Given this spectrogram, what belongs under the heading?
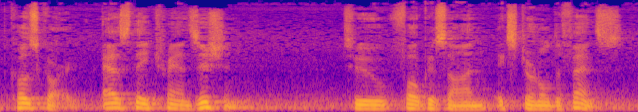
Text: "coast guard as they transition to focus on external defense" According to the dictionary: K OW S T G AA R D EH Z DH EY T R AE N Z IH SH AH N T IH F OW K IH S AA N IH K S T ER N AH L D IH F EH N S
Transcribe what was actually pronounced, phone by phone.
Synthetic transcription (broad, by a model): K OW S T G AA R D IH Z DH EY T R AE N Z IH SH AH N T IH F OW K IH S N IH K S T ER N L D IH F EH N S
